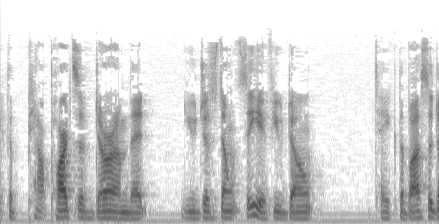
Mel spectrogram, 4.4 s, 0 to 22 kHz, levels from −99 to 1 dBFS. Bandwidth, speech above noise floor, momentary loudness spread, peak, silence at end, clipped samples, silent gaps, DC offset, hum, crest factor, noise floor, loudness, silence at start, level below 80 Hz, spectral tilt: 11.5 kHz; 28 dB; 16 LU; -12 dBFS; 0 s; under 0.1%; none; under 0.1%; none; 26 dB; -65 dBFS; -37 LUFS; 0 s; -66 dBFS; -4.5 dB/octave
